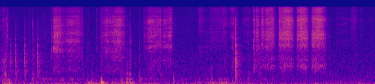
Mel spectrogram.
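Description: A sanding block rasps against a thin strip of wood.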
